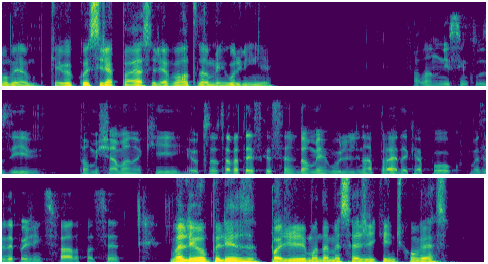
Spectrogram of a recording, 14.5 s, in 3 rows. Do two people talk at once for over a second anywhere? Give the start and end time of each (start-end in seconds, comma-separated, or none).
none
